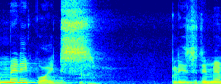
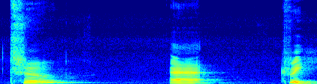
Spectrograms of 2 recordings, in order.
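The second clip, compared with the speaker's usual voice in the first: each word set apart by long pauses, syllables pulled slightly apart; much slower than usual. Shown as a demonstration. Teacher showing students the meter of a poem line, word by word. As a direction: read it out piece by piece for counting. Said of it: "Let me show you".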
